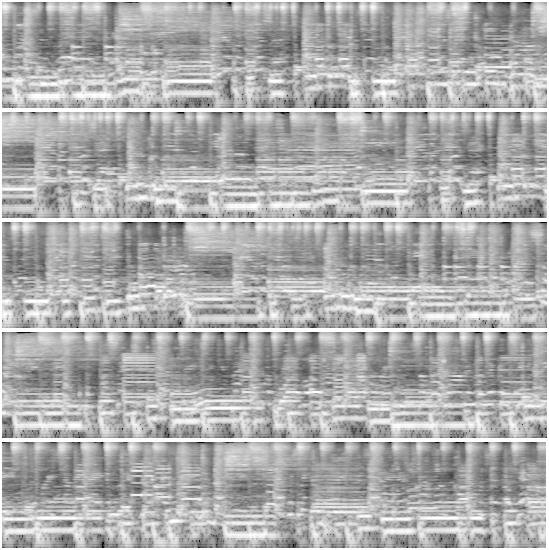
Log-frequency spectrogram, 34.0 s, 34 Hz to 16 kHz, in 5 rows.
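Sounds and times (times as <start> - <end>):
drum kit: 0.0 - 34.0
electric guitar: 0.0 - 34.0.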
